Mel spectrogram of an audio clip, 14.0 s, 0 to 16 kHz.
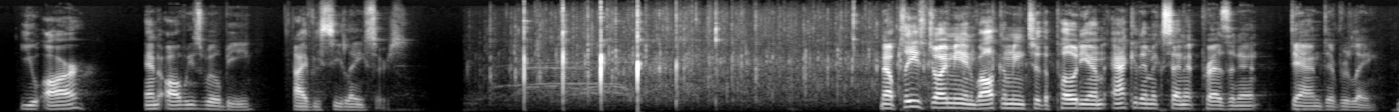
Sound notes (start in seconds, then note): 4.7 audience applauding; 4.8 audience cheering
